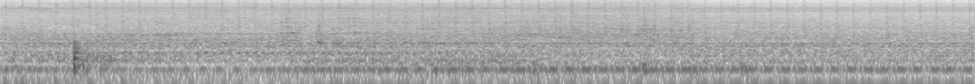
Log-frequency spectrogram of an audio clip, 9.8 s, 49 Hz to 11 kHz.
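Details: '67 Mercury Cougar V8 idling steadily with a faint, light tick about three times a second. It comes from a loose rocker arm on one side.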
